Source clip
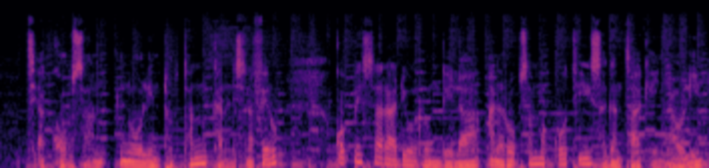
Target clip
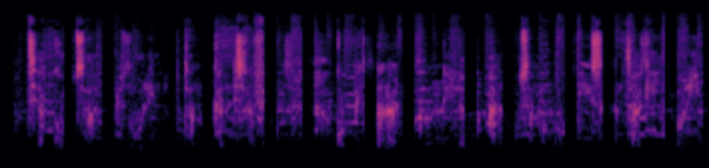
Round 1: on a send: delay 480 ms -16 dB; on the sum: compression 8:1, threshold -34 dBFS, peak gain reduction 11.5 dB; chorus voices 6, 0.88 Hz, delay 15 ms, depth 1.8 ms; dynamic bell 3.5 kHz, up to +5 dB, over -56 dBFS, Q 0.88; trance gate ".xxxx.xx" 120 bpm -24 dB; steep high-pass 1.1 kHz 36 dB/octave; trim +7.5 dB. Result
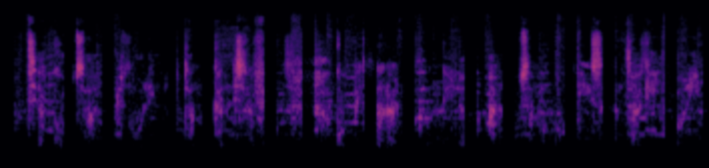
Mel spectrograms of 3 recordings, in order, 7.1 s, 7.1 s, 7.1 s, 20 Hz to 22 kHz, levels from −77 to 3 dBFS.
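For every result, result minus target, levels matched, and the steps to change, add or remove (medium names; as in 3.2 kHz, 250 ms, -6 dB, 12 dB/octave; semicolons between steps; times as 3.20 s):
compression: peak gain reduction +6.5 dB; 8 kHz band -3.0 dB
change: compression 8:1, threshold -26.5 dBFS, peak gain reduction 5 dB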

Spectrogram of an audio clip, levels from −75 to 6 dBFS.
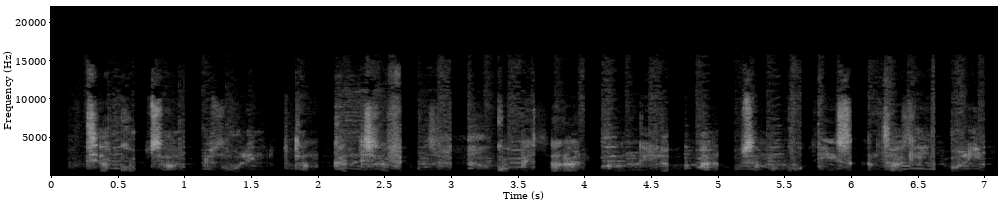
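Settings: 8 kHz band -3.0 dB
change: dynamic bell 8.3 kHz, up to +5 dB, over -56 dBFS, Q 0.88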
